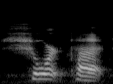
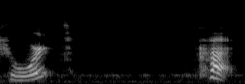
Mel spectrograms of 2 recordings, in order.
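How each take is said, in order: First: "Shortcut" run together as one word; no pause inside "Shortcut"; "Shortcut" said whole as the final word; joined syllables. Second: "Short", long pause, then "cut"; each half of "Short, cut" said alone; individual syllables. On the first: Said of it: "put those two syllables together". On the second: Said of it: "say each individual syllable". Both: Shown as a demonstration.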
